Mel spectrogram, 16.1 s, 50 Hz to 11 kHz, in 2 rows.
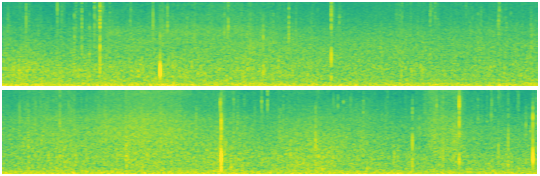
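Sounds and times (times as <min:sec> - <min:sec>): campfire crackling and popping: 0:00.0 - 0:16.0.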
